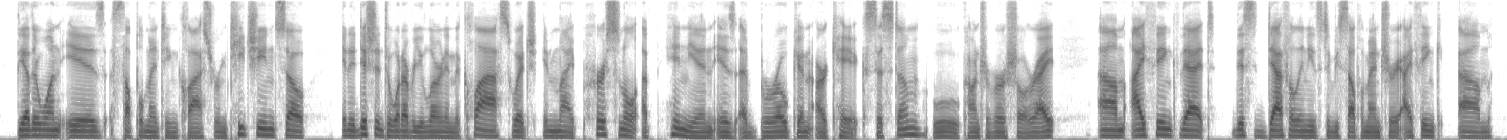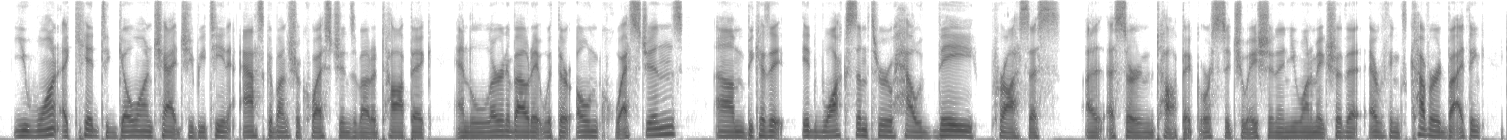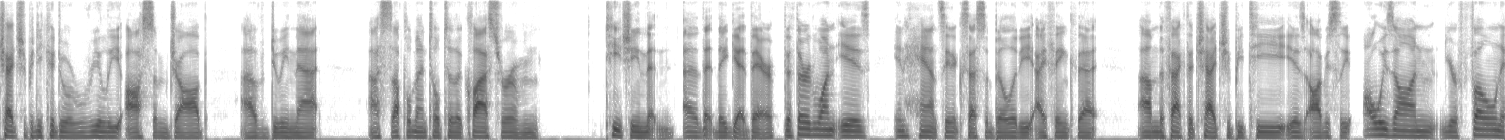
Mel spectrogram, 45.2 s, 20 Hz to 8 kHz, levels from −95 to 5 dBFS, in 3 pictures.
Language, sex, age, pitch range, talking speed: English, male, 20-39, 95-115 Hz, 180 wpm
